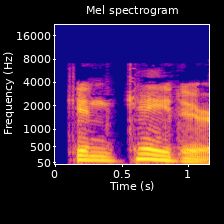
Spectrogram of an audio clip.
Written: kinkaider

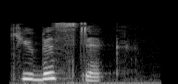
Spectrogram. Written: cubistic

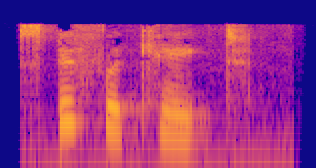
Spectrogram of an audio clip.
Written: spiflicate

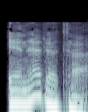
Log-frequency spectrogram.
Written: inedita

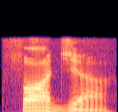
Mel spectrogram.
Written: Foggia

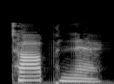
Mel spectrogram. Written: topneck

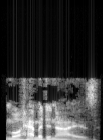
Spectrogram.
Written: Mohammedanize

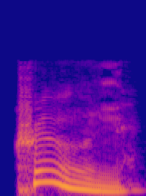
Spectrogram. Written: croon

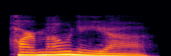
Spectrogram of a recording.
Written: harmonia

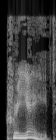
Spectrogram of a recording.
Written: createdness

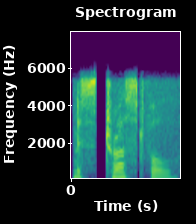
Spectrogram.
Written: mistrustful

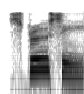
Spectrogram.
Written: sprucy

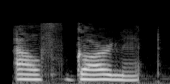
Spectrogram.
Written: alf garnett

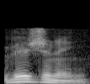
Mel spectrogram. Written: visioning

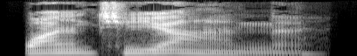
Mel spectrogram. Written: Wanchuan

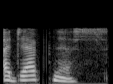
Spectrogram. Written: adeptness

